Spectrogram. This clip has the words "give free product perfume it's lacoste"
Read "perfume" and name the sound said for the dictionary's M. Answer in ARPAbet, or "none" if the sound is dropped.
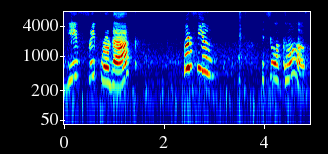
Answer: none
